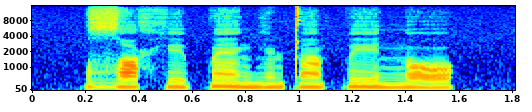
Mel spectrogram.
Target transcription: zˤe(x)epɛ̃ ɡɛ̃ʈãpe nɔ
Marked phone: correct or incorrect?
correct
